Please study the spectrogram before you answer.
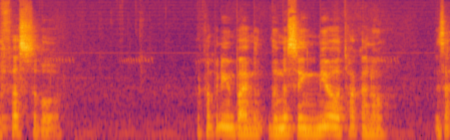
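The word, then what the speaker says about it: Miyo Takano: day of the festival accompanied by the missing mio takano is that how you say it yes was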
